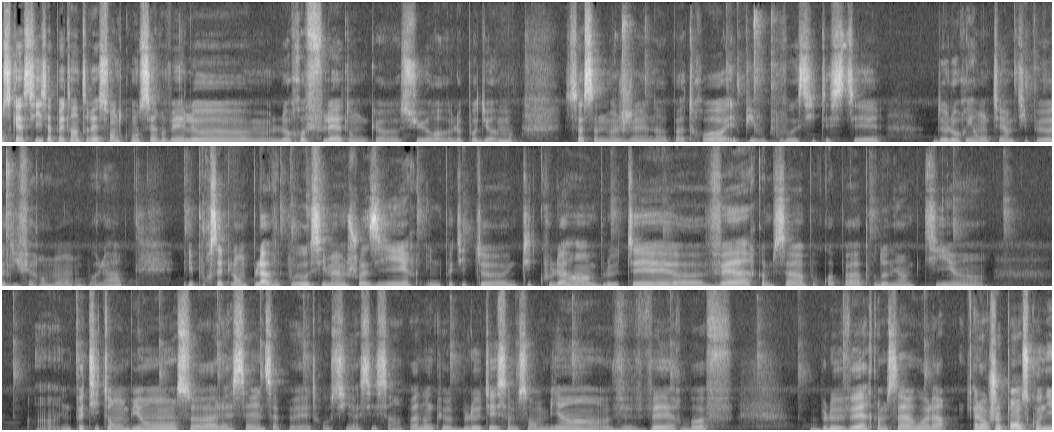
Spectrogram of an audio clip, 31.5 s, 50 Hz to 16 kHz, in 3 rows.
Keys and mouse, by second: 6.2 r, 7.5 g, 10.5 r, 13.3 click.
